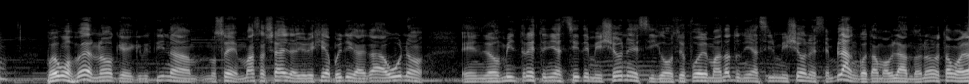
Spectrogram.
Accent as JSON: {"language": "Spanish", "country": "Argentina", "said": "como somos argentinos y nos chupa un huevo más o menos lo que le pasa al otro"}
